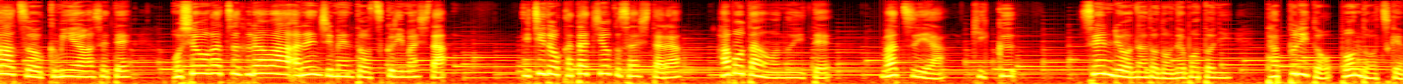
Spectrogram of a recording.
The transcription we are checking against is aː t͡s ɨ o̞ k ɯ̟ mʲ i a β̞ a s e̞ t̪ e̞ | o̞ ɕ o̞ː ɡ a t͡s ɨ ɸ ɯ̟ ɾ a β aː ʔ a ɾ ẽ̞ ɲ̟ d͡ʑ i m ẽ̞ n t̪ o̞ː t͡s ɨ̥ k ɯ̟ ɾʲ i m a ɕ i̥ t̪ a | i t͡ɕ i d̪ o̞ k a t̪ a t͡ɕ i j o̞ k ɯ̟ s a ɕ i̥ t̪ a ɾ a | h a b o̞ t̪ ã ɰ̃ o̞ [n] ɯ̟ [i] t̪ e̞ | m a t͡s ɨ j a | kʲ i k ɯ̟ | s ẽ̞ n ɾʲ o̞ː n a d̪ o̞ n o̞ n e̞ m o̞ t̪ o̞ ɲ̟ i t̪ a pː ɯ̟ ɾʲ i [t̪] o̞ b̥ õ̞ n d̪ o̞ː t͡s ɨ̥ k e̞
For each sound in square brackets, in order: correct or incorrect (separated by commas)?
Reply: correct, correct, correct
